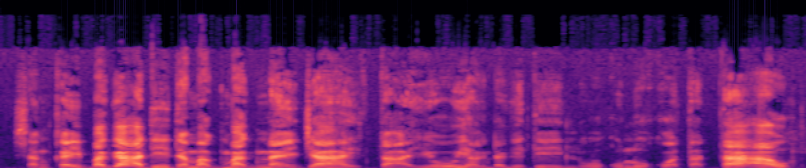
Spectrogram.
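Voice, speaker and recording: An actor playing an aging farmer, a resigned and grumbling village elder, in an Ilocano radio comedy drama. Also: male voice, mid-range voice, big pitch swings, slow pace, sharp tone, full character voice. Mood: disapproving. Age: older.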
